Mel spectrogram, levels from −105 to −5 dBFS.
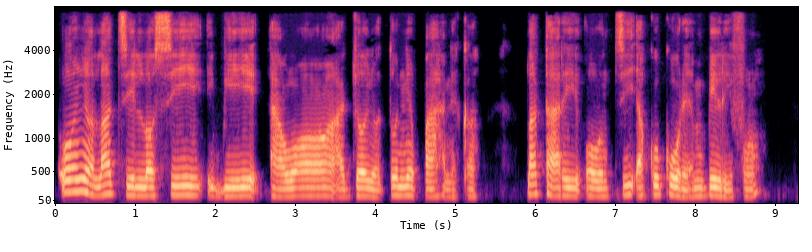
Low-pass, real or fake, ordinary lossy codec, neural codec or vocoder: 7.2 kHz; fake; MP3, 64 kbps; codec, 16 kHz, 4.8 kbps, FACodec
